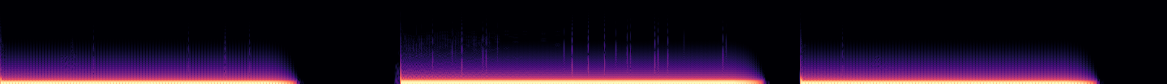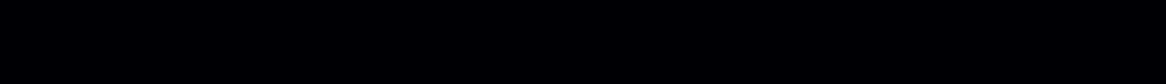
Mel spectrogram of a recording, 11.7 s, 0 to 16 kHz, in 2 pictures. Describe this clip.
18 ca bassline
These are a small 20 pack of 175 bpm 808 sub basslines some are low fast but enough mid to pull through in your mix just cut your low end off your breaks or dnb drums.
808, bass, beat, jungle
